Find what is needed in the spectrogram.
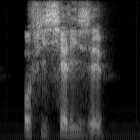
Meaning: to formalise
- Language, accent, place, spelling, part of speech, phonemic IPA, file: French, France, Lyon, officialiser, verb, /ɔ.fi.sja.li.ze/, LL-Q150 (fra)-officialiser.wav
